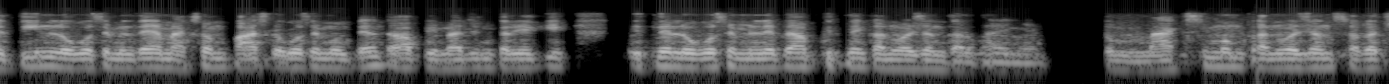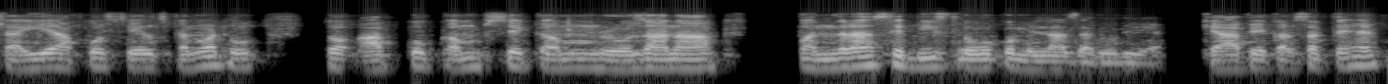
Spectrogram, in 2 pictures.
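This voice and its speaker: A man's voice: mid-range voice, a bit bright, highs cut off, a little hiss or hum. A man leading a live sales training session, mixing Hindi with English phrases and quizzing his audience with "right?". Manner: stretches out and stresses single words to show emphasis; asks the audience questions, adds "right?".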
